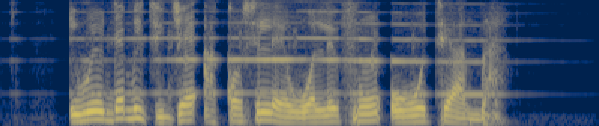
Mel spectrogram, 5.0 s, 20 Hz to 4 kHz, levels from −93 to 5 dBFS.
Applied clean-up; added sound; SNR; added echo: neural mask model RNNoise.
